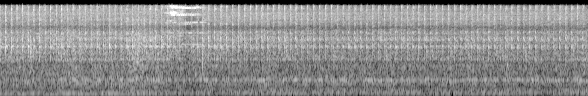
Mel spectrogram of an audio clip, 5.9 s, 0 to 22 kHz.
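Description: Datsun A12 1.2-litre pushrod four-cylinder idling steadily on a newly fitted single-injector throttle-body EFI setup, with the fuel injector ticking rapidly.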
